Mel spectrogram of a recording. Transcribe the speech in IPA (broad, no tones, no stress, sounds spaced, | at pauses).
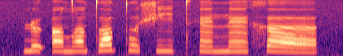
ɳ ɵ ʔ õ dˤ ã t̪ ɒ t̪ o ʃ i t̪ʰ ɛ̃ n ɛ̃ x ɐ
